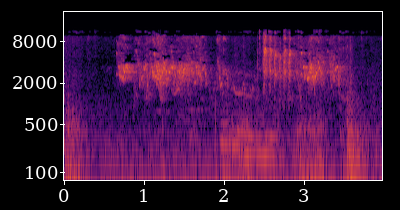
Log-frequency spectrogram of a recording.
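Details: Lovebird chirps in two rough, high twittering bursts separated by a short gap, with a faint low murmur between them.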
